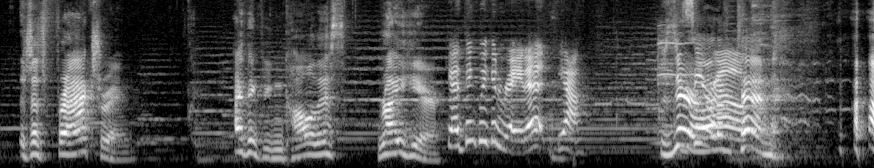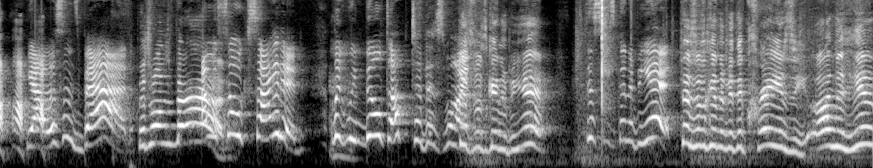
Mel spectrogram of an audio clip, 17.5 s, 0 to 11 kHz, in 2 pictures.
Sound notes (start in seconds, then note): 6.7 laughing; 14.7 hands clapping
